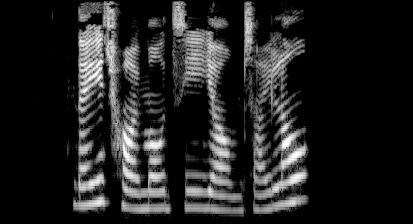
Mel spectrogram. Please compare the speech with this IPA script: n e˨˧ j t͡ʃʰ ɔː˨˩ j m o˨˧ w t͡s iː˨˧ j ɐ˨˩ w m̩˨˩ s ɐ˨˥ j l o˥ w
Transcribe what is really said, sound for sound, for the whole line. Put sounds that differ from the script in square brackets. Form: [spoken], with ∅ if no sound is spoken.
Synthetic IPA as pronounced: n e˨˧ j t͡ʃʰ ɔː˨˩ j m o˨˧ w t͡s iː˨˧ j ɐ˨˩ w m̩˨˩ s ɐ˨˥ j l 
